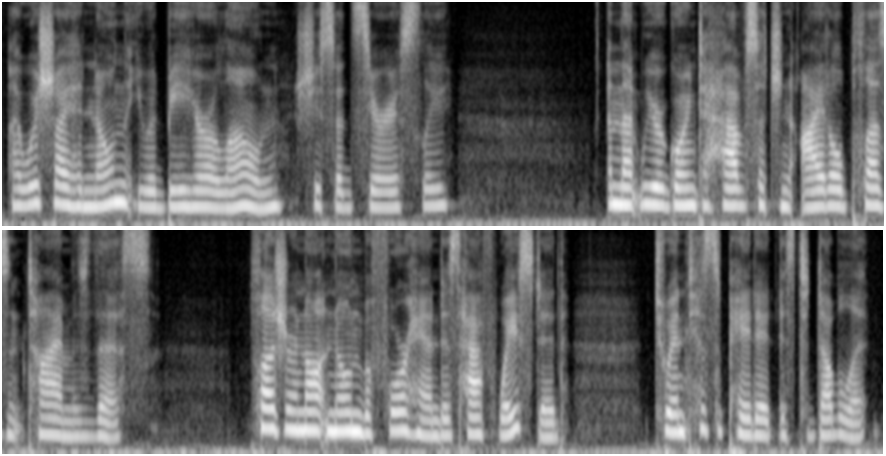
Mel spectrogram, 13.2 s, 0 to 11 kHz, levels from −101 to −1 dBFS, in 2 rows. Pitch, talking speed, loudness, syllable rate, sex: 210 Hz, 190 wpm, -18 LUFS, 5.8 syllables/s, female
